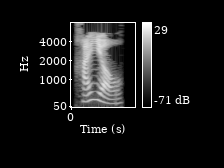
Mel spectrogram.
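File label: "还有", Mandarin Chinese; chinese flashcards; hsk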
